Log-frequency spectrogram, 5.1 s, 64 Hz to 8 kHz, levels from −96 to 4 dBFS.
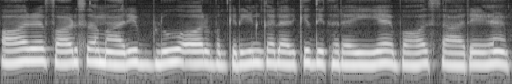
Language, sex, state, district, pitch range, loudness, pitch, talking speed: Hindi, female, Chhattisgarh, Korba, 200-220 Hz, -11 LUFS, 210 Hz, 165 wpm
